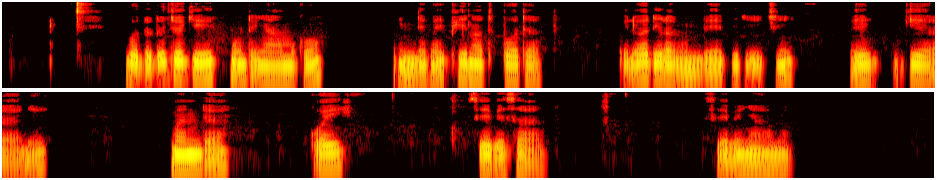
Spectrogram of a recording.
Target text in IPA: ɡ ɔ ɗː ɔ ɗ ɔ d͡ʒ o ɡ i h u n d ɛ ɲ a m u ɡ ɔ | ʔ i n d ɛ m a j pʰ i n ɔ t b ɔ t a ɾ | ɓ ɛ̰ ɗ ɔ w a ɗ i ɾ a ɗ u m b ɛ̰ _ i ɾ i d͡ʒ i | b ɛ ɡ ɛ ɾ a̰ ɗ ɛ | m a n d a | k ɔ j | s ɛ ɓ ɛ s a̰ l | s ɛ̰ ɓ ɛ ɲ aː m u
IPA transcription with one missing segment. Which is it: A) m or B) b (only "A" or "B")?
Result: B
